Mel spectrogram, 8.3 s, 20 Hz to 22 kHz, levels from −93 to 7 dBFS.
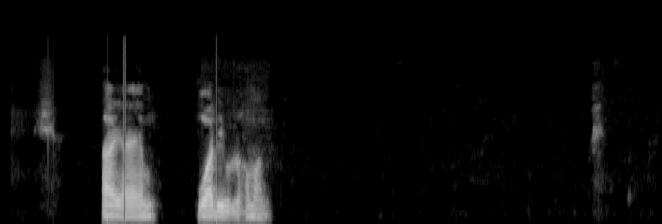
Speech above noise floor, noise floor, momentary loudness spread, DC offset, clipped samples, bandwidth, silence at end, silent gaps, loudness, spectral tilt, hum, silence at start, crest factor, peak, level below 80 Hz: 66 dB; -85 dBFS; 24 LU; under 0.1%; under 0.1%; 10.5 kHz; 0.8 s; none; -20 LUFS; -8 dB/octave; none; 0.5 s; 26 dB; 0 dBFS; -60 dBFS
